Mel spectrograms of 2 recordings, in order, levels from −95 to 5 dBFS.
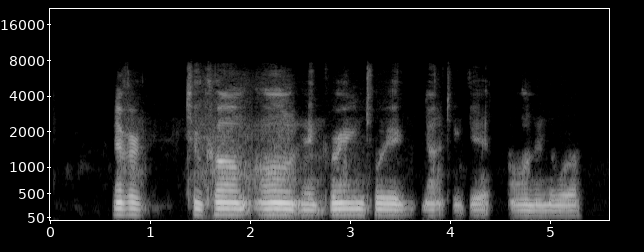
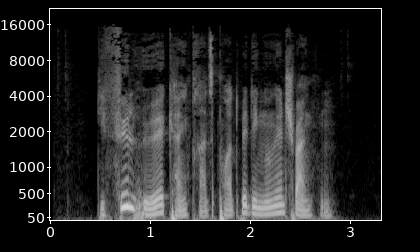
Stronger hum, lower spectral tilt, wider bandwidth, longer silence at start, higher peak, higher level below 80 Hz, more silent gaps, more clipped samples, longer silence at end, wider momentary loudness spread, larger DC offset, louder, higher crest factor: neither; about the same, -6 dB/octave vs -6 dB/octave; second, 7 kHz vs 15.5 kHz; first, 0.65 s vs 0.45 s; about the same, -8 dBFS vs -8 dBFS; second, -66 dBFS vs -38 dBFS; neither; neither; second, 0.3 s vs 0.5 s; about the same, 14 LU vs 16 LU; neither; about the same, -25 LUFS vs -25 LUFS; about the same, 16 dB vs 18 dB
